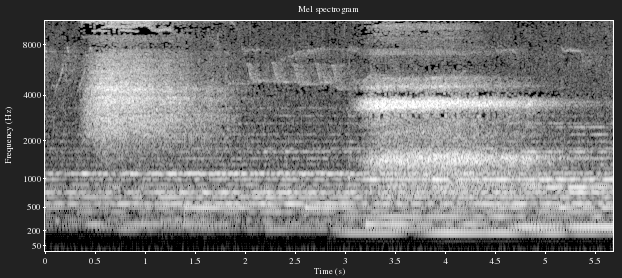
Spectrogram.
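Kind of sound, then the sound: human body sound, deep breath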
